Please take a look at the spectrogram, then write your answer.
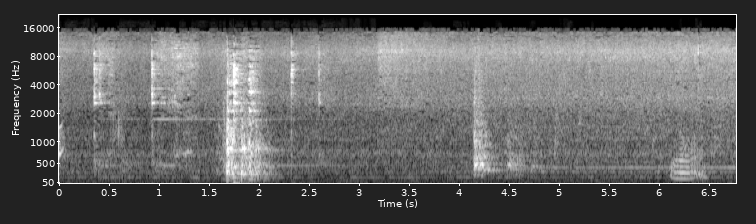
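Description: Masala with a little water simmering and being stirred in a pan for an okra curry, faint bubbling under a few loud, separate scrapes and clatters of a spoon, with a short voice-like sound near the end.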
